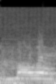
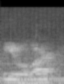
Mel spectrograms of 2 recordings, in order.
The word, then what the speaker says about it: Mueller: Mueller. That is how it's phonetically pronounced.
